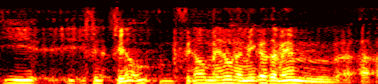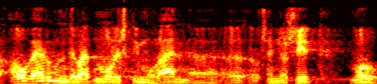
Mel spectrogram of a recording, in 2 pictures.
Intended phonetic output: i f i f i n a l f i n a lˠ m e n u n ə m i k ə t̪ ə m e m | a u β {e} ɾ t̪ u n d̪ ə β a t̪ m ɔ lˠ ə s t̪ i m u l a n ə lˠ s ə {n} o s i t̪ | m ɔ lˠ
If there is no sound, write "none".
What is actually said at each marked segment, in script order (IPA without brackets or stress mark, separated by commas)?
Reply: ɛ, ɲ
